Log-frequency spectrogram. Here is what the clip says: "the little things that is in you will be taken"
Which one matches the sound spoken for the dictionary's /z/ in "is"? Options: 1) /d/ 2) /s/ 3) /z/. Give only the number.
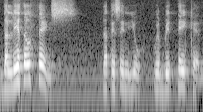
2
